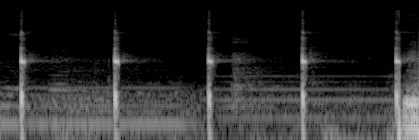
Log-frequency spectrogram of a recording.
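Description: A metronome clicking at a steady tempo, four sharp ticks about half a second apart, setting the beat for a sousaphone playing test.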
